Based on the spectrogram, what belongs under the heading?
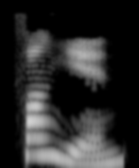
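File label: "方言", Mandarin Chinese; hsk; chinese-flashcards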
